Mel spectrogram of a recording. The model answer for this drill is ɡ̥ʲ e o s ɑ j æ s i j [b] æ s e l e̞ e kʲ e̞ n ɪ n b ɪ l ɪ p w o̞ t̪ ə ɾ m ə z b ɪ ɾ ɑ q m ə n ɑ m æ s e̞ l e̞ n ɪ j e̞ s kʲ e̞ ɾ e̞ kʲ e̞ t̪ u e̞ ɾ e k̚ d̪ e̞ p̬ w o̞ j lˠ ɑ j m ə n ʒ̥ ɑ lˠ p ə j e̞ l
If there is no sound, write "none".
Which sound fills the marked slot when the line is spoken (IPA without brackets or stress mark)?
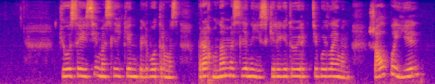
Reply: m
